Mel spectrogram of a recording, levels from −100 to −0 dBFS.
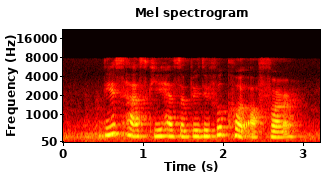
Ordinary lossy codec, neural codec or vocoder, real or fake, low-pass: none; none; real; none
